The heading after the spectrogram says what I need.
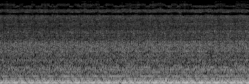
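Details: Truck engine idling after a mass air conversion using a 4R70W-type harness, a replaced bad coil, and timing set; even, steady low rumble with no misses, surges or knocks, much smoother than before, normal idle.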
